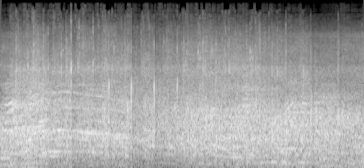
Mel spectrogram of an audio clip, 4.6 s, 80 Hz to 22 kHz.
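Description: Audience applause from the attendees at a World Antimicrobial Awareness Week 2022 event, a dense, steady clapping that fills the whole stretch at high volume, with faint voices mixed into the crowd.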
